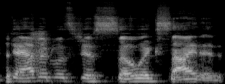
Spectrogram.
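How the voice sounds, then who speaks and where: A young man co-hosting a podcast, telling animated stories in casual chat, laughing often and acting out what people said. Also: fairly high pitch, slow pace. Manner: animated storyteller, laughs often, acts out quotes. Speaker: podcast co-host.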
